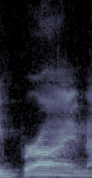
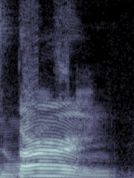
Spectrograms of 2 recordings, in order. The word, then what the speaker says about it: Byrne: pronounce his name right is it john brine i say brian it's burn john byrne john byrne this is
